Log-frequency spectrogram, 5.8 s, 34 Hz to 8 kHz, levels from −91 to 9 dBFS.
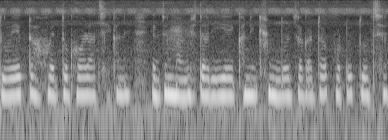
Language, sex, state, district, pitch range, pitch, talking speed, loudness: Bengali, female, Assam, Hailakandi, 185-200 Hz, 195 Hz, 145 wpm, -15 LUFS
